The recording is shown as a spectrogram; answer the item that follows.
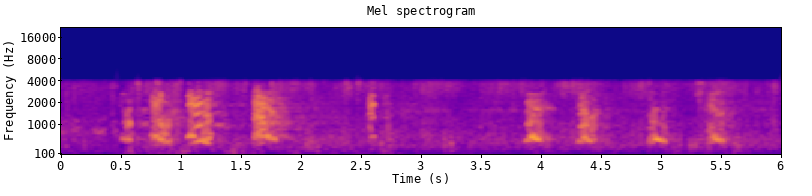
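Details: Pack of Basset Hounds from the Côtes de la Saunade on a hare, voicing short harsh bays in irregular clusters, several dogs overlapping, with a steady background hiss.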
